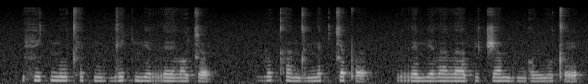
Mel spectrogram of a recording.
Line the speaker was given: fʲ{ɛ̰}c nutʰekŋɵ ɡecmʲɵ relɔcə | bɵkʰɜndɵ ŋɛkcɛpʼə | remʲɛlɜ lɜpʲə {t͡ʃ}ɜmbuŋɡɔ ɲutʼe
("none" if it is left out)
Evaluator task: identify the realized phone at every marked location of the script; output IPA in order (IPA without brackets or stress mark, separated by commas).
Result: ɛ, t͡ʃ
